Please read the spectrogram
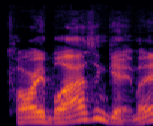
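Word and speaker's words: Khari Blasingame: This is Sode number 41, the Carey Blasingame? – Kari Blasingame. Hey, there's a Kari. – Oh, gosh. Oh, geez. Here I am to hosting a Titans podcast, and I just mispronounced his name. Kari Blasingame.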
